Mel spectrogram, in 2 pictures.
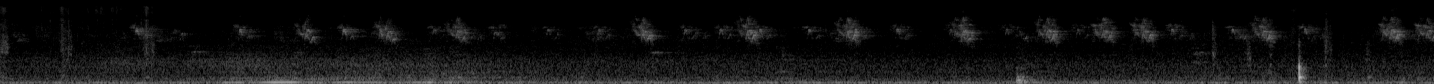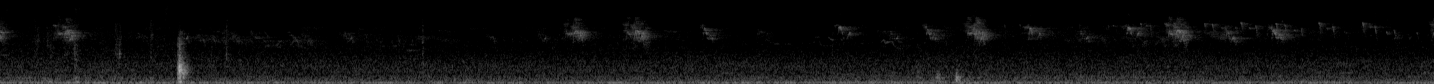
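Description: Small birds chirping over and over, a few short high chirps a second, with a soft low handling noise a few seconds in and two sharp clicks in the middle.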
